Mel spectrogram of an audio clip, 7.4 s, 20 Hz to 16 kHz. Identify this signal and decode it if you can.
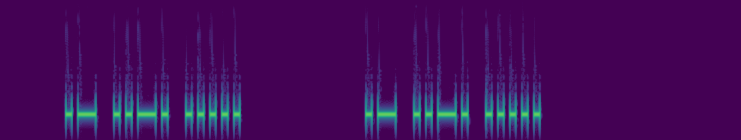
Morse code, heard as a keyed tone, about 20 wpm, 700 Hz. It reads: AF5 AF5
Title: USA Call Sign Prefixes - Repeated 2x - 20wpm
